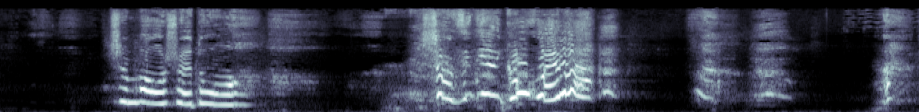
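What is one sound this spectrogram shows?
A young woman cries and wails loudly, close by.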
